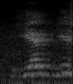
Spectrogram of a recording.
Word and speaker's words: यज्ञ: देखिए, मैडम ने जैसा पूछा, यज्ञ शब्द में गा और या इनका योग होकर के यज्ञ उच्चारण होता है।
